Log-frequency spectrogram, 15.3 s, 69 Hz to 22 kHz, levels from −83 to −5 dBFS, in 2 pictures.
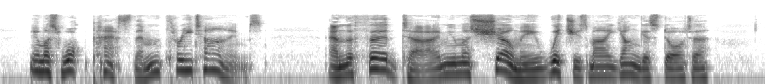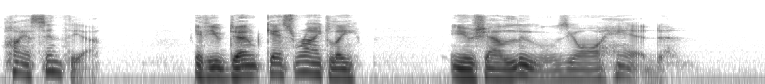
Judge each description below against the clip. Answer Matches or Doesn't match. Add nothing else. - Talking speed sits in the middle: Doesn't match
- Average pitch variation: Doesn't match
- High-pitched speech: Doesn't match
